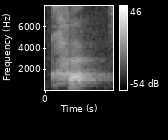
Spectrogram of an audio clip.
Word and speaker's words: caught: And AU says ah, just like AW says ah. So k, ah. And then GH says nothing. They're silent. They don't like to talk when they're together. See how they're kind of turning their backs on each other? T. So k, ah, t. Caught.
